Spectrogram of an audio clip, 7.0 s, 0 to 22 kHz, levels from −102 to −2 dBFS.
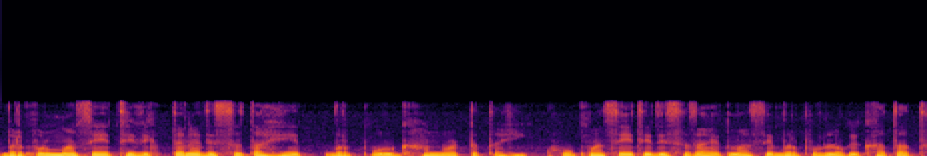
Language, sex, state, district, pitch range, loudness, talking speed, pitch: Marathi, female, Maharashtra, Chandrapur, 180-200 Hz, -21 LUFS, 170 wpm, 185 Hz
